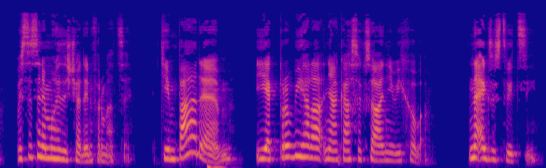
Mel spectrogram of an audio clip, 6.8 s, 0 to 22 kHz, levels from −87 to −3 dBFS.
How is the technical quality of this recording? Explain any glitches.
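One glitch mars the recording: a phantom power thump at 2.60 to 2.90 s, just before "jak probíhala nějaká sexuální". A supply switched on or off on the live input sends a voltage step through the coupling capacitors, producing a deep low thump peaking at about -30 dBFS that decays within roughly 67 ms.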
